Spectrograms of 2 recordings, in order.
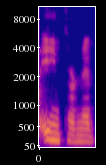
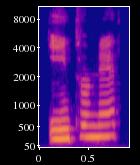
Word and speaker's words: internet: So let me tell you this about pronunciation. You can say internet or you can say internet. Why? Because when you have the N and the T together, you can omit this part.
